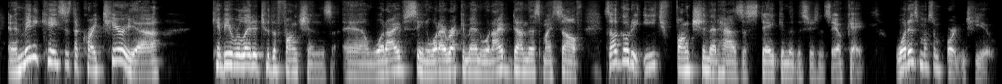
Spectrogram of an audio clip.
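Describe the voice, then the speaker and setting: Male lecturer, mid-pitched and somewhat husky, informal explanatory slide talk with halting, self-correcting phrasing. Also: fairly bright tone. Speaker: university lecturer.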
